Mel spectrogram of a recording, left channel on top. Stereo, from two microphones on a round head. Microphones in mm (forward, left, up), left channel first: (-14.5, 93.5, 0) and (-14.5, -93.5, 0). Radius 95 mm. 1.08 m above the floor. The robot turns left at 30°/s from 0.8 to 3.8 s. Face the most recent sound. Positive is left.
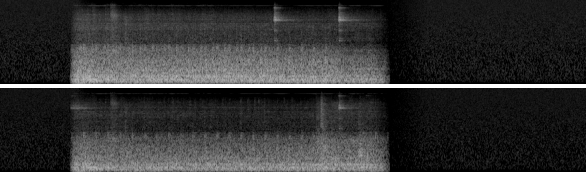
No sound to turn to.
